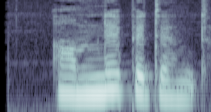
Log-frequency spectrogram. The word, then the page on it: omnipotent: American English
